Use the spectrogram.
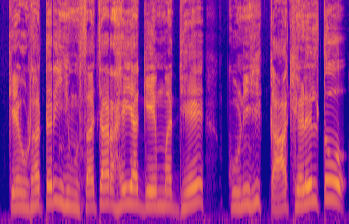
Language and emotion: Marathi, disgusted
